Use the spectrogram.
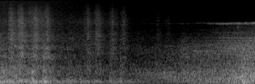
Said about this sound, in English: We're at the station. Oh no, look! We must get off the train.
